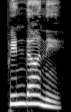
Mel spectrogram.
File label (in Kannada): "ಪಿಂಡಾನೆ", Kannada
